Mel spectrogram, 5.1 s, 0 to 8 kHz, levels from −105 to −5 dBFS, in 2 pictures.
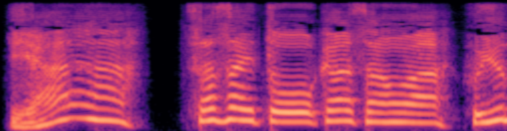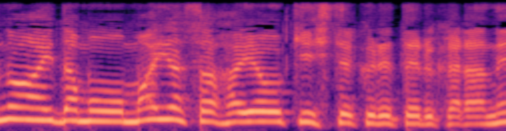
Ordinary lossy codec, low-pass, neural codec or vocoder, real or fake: none; 7.2 kHz; none; real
